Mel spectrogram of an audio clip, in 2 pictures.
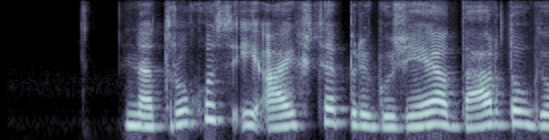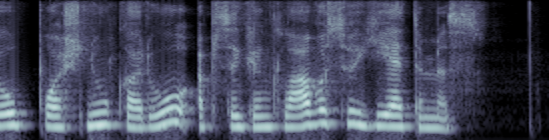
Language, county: Lithuanian, Kaunas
